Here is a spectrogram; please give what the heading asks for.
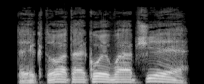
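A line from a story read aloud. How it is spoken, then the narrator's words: Roar. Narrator (Russian): взревел тот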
